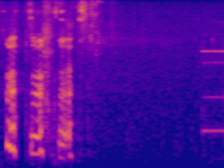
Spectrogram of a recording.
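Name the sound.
electronic beeping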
